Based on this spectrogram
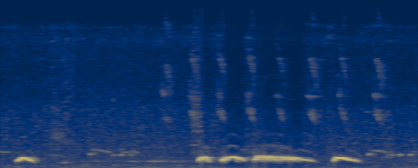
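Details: A single soft coo is followed after a pause by a quick cluster of four rounded dove notes, one long and descending, with faint quieter calls in between.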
